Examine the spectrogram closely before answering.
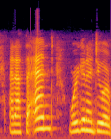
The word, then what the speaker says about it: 一: Now, normally when it's pronounced, E takes the first tone. However, E will take the second tone when directly preceding a fourth tone. So something that was originally 1-4 becomes 2-4.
